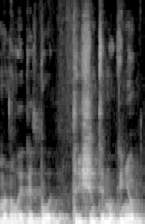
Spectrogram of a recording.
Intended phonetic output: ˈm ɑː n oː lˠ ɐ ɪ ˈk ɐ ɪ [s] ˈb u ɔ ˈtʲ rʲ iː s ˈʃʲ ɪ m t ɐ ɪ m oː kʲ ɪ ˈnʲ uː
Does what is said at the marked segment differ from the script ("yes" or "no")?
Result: no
